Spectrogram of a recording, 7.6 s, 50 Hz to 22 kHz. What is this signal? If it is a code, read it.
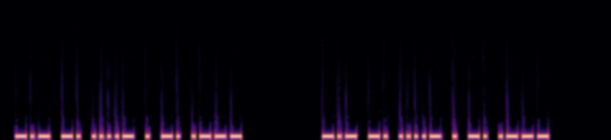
Morse code, heard as a keyed tone, about 25 wpm, 700 Hz. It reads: KN4ENJ KN4ENJ
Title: USA Call Signs - 6 Characters - Repeated 2x - 25wpm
